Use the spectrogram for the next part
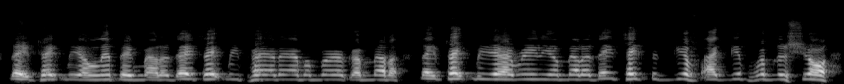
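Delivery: high, wailing lament over stolen medals; wailing Sheik. Retold or imitated. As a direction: whine it out high like a heartbroken wrestler. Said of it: "She go".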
